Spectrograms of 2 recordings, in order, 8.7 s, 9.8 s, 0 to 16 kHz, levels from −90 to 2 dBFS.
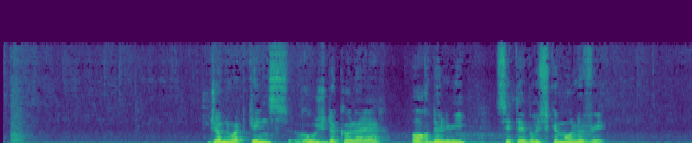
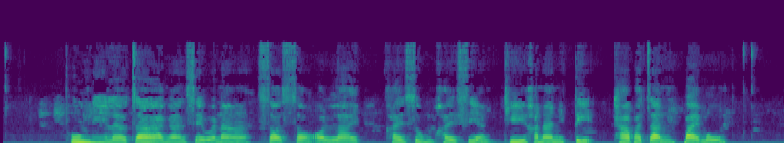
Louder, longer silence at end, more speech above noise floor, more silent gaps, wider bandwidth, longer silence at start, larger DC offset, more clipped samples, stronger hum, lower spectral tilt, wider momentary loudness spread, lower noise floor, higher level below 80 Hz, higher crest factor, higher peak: first, -20 LUFS vs -24 LUFS; first, 1.1 s vs 0.7 s; first, 37 dB vs 31 dB; neither; about the same, 11.5 kHz vs 11.5 kHz; second, 0.15 s vs 0.7 s; neither; neither; second, none vs 50 Hz at -50 dBFS; first, -7 dB/octave vs -5.5 dB/octave; first, 15 LU vs 9 LU; about the same, -56 dBFS vs -54 dBFS; about the same, -54 dBFS vs -58 dBFS; about the same, 18 dB vs 18 dB; about the same, -4 dBFS vs -6 dBFS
